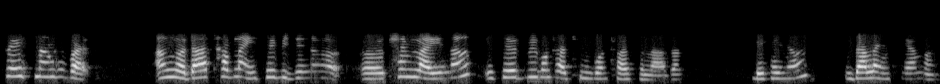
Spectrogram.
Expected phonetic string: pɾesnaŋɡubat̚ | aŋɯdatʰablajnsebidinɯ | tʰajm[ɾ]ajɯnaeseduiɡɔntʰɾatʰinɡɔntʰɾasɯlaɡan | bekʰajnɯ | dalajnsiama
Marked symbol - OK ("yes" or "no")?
no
